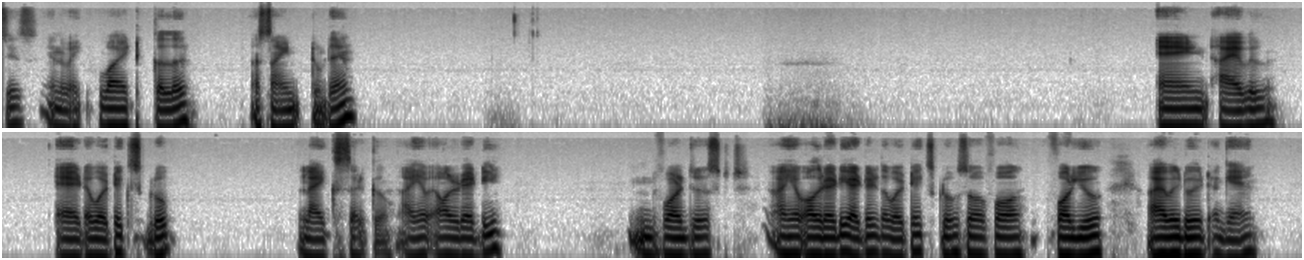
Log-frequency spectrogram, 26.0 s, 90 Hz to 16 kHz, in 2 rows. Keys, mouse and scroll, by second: 0.1 middle click, 1.3 shift+middle click, 1.5 middle click, 2.3 shift+middle click, 2.8 middle click, 3.5 scroll up 3, 3.7 shift+middle click, 4.1 middle click, 4.9-5.6 scroll up 4, 5.7 shift+middle click, 7.3 shift+middle click, 7.9 scroll down 2, 8.2 shift+middle click, 8.4 middle click, 10.6 scroll down 3, 10.9 shift+middle click, 11.1 middle click, 12.7 click, 15.3 click, 16.5 click, 17.6 click.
